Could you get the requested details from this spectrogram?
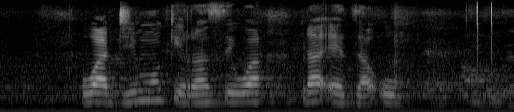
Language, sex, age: Venda, female, 24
